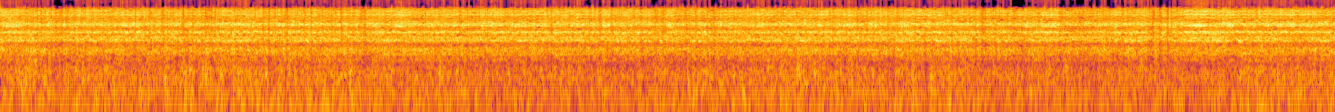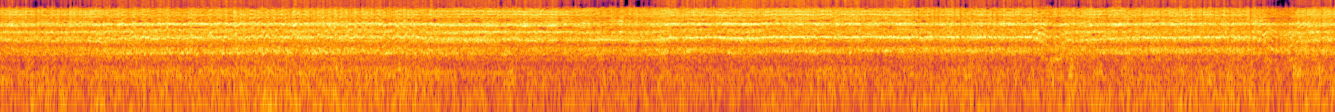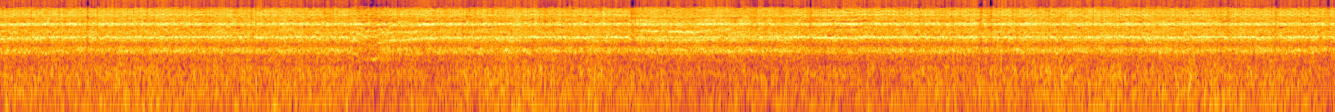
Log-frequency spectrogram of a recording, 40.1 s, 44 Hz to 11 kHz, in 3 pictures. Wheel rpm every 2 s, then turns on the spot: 200, 200, 200, 200, 200, 200, 200, 200, 190, 200, 220, 230, 210, 190, 230, 220, 230, 230, 230, 230.
none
